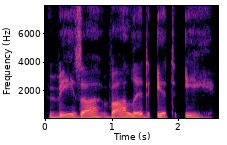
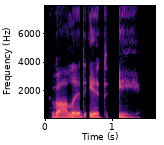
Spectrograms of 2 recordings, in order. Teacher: Make sure you put the stress on the second syllable of validity.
